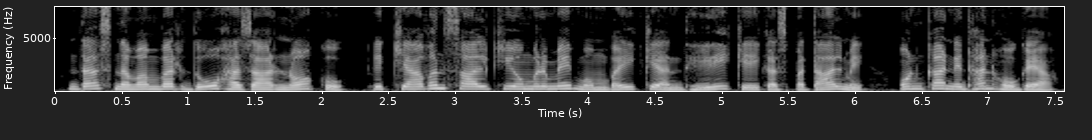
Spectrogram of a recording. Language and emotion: Hindi, neutral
